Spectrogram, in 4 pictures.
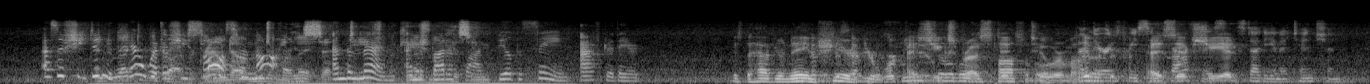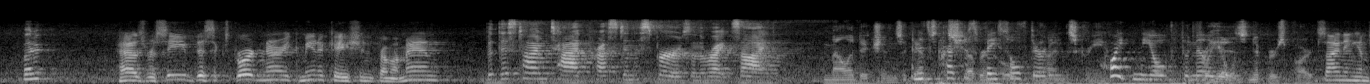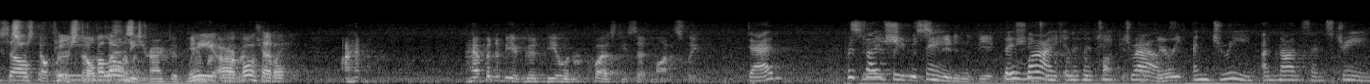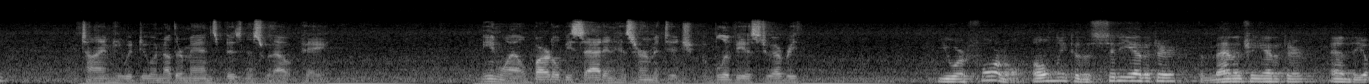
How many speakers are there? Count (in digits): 10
